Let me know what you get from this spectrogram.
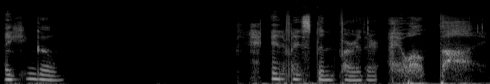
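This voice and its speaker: Slow breathy whispering woman. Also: a little high, fairly even intonation, no room sound, clean studio sound. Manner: soft whisper with frequent giggles. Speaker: streamer reading chat. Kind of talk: whispered ASMR stream chat.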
